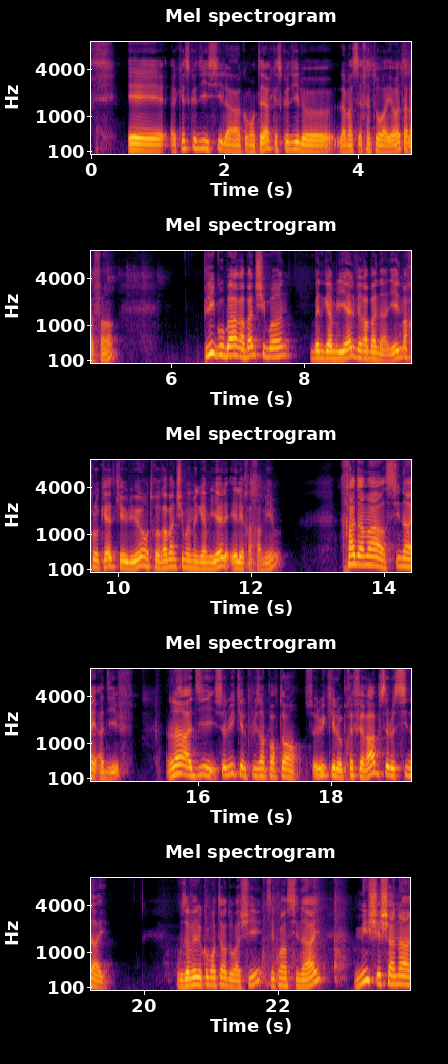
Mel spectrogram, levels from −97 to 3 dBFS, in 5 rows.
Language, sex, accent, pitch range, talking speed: French, male, French, 130-170 Hz, 165 wpm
